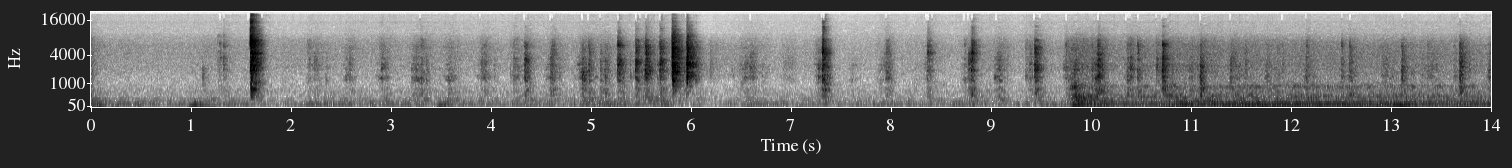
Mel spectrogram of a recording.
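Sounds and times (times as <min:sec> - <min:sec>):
low steady hum: 0:09.3 - 0:14.0.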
